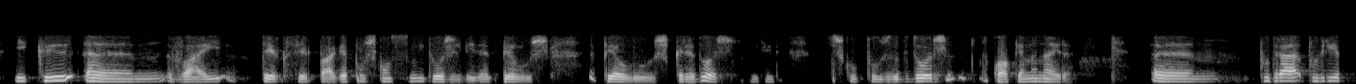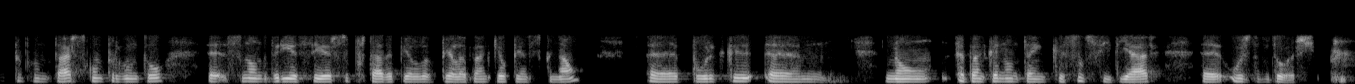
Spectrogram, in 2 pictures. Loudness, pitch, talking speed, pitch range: -23 LUFS, 135 Hz, 120 wpm, 125-150 Hz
